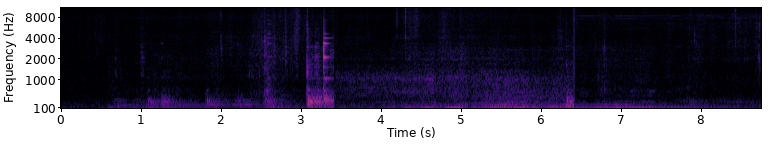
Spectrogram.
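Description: Handling noise and a sharp knock about three seconds in, with a smaller one later, as a wire is wrapped to hang a removed brake caliper from the coil spring. Under it is a steady low hum that starts about half a second in.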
